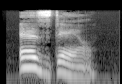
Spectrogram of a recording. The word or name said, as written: Esdaile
